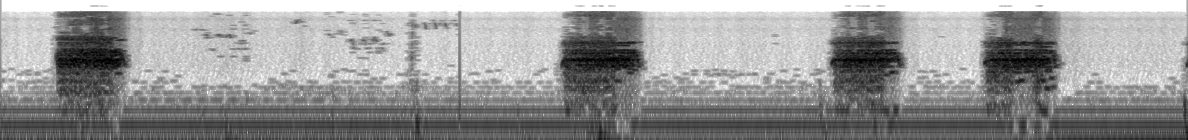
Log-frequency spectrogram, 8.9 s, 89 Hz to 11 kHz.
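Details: Barn owls at their nest on 6 July 2013 at 10:30, the male visiting and the female refusing him, filmed by nest camera. Four separate breathy hissing screeches with quiet gaps between, and a low continuous hum.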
